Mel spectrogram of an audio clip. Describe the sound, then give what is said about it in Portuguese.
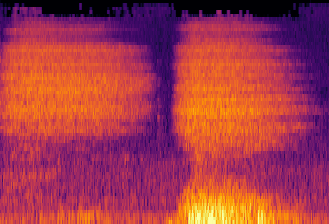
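A slow, deep breath, demonstrated: a long airy inhale, a brief pause, then a fuller, heavier exhale with a rougher, breathier low rush. No talking. “No sentido de que Deus irado ele respira profundamente.”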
